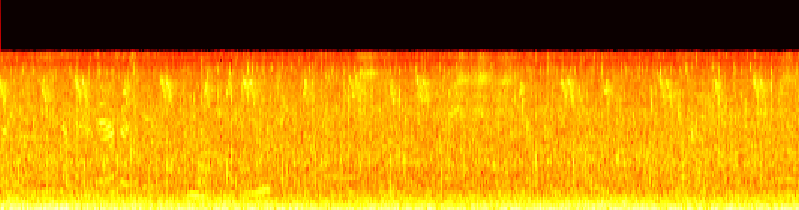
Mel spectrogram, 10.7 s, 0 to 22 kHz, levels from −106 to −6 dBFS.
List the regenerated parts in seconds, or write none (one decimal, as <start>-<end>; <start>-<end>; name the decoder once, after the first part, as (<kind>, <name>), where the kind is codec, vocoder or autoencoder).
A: 1.4-2.2 (vocoder, BigVGAN v2); 3.0-6.4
